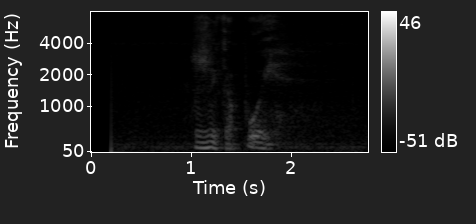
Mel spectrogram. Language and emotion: Russian, sad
